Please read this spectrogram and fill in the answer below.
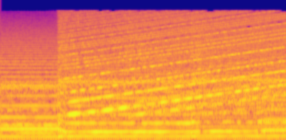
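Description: Electronic music: held synth chords, with a rising synth sweep building up from about half a second in.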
